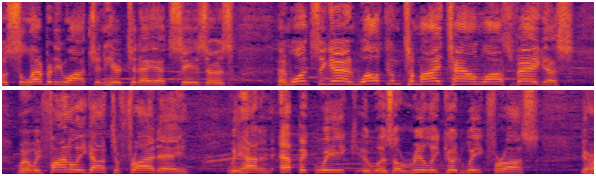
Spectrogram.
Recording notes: LIVE FROM CAESAR'S PALACE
